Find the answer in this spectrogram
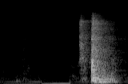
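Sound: door slamming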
